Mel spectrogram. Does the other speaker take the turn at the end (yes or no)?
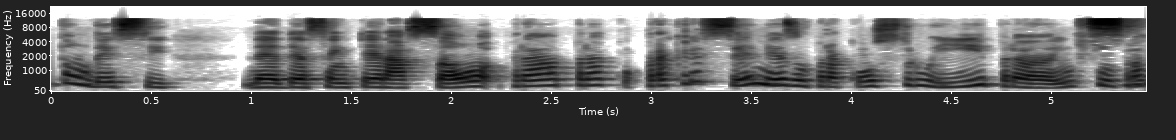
no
